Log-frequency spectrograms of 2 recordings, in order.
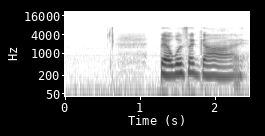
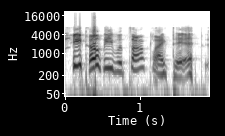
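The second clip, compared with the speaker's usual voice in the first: loud, higher, words pushed through laughter; laughing incredulously; 5 semitones higher, 8 dB louder than usual. Real, not acted. Vlogger scoffing at how Southern boys supposedly talk, laughing incredulously. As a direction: crack up in disbelief. Cracks up at the absurd quote.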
